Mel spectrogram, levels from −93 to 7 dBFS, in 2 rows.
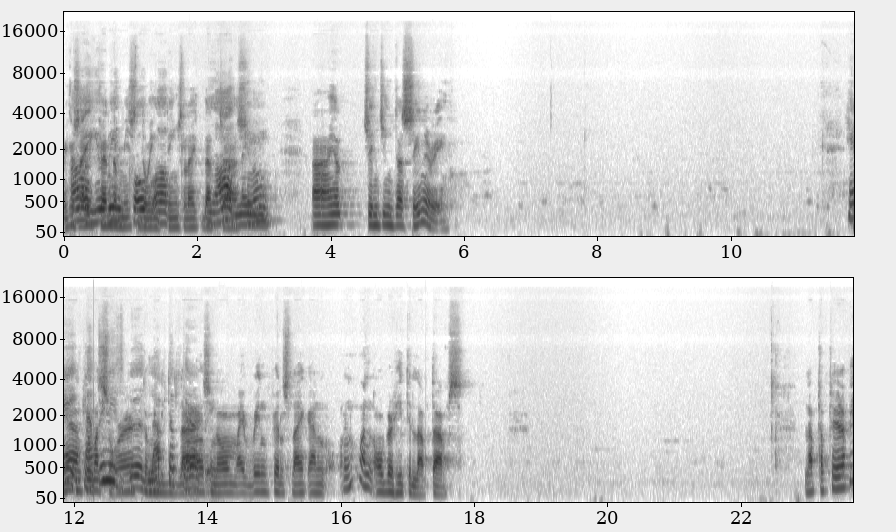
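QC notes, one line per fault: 2.33 s, 12.29 s and 17.26 s, audio missing between chunks: the speech jumps forward abruptly at each point, a tiny skip where a sliver of sound, about 20 ms, vanishes and the two sides butt together with no gap, leaving a slight jolt in the flow. The cause is likely a recorder or processor handling audio in 5 s blocks and dropping a fragment at the handover, which fits the skips falling on 5 s multiples apart.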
